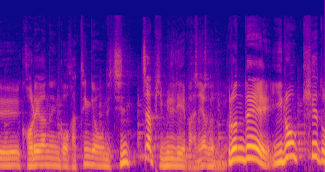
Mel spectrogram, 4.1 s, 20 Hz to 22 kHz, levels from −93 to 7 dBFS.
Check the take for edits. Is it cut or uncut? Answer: uncut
